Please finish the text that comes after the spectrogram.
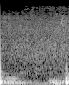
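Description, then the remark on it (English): Two deep, muffled ceremonial drum thumps, one at the start and another just before the end, over a low background murmur of a crowd, during a procession bringing in the American flag held up by firefighters and police officers. “the drum beats in the background the crowd surrounding the american flag as it's held up by several firefighters police officers there too”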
